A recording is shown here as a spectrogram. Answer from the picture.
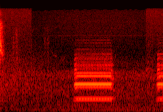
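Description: A single short horn toot, one steady note held for about half a second, starting and stopping abruptly about a second in.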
